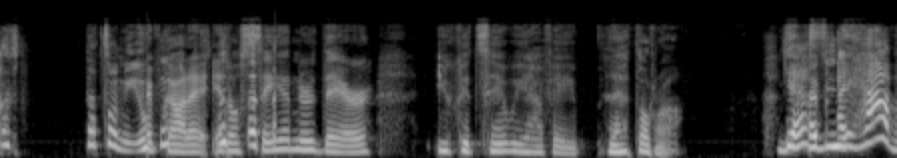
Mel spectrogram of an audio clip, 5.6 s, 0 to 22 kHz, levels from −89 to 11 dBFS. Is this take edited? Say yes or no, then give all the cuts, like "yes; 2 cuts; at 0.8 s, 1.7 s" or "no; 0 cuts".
yes; 1 cut; at 1.6 s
